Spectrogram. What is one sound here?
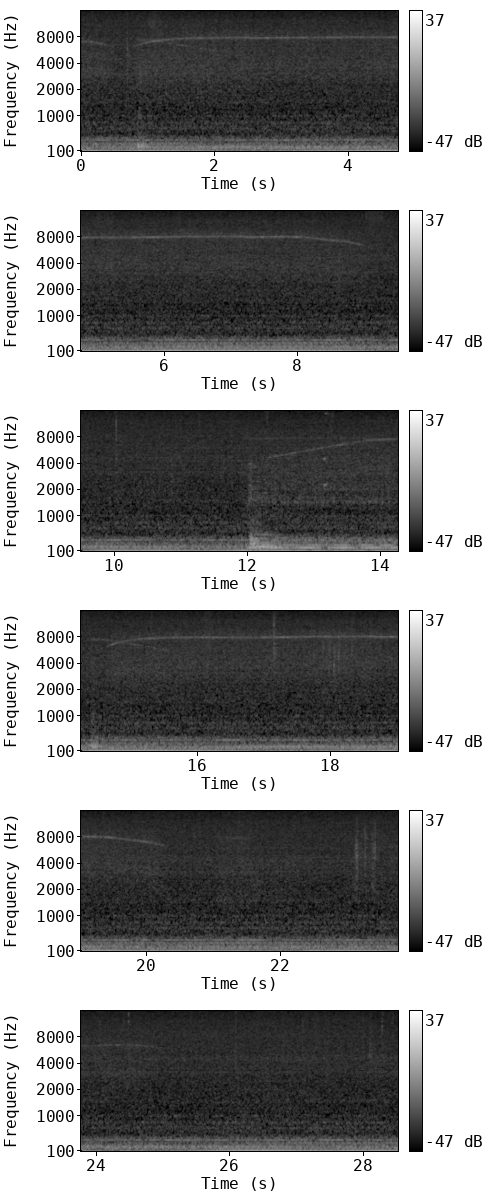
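A truck engine rumbles steadily, rising and falling as it drives.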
